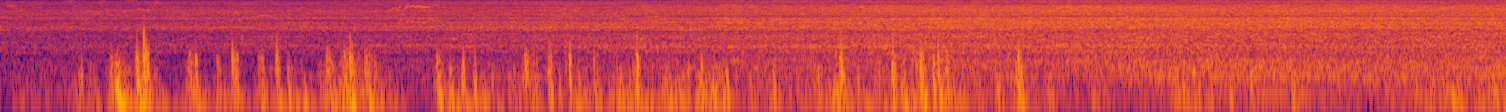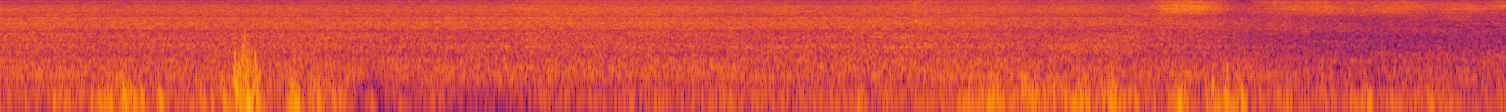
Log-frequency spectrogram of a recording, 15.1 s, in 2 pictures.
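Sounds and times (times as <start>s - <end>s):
approaching train rumble: 0.0s - 15.0s
wind buffeting the microphone: 0.0s - 15.0s.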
